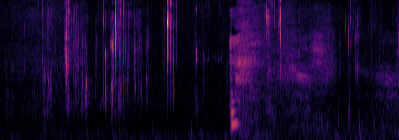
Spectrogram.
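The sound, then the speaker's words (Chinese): Biting into and eating an ice pop: a few sharp, crisp snaps, then a louder crunching burst that fades into softer chewing. “我在吃冰棍儿呢。”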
